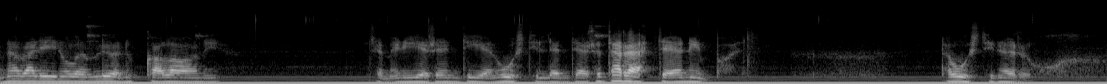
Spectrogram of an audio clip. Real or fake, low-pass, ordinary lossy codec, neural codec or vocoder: real; 14.4 kHz; none; none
